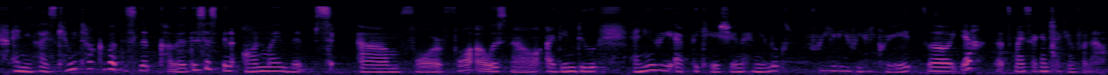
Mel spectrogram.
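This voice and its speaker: Noticeable background noise sits behind a woman of medium pitch who talks at a moderate pace with ordinary pitch variation. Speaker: beauty vlogger. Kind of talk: casual vlog review. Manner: chatty; speaking quietly.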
